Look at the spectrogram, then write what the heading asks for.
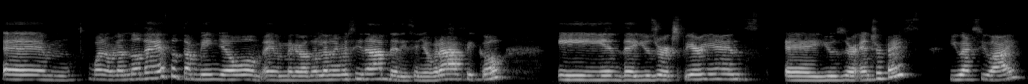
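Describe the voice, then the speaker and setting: A woman's voice: a little high, unhurried. Hesitant young woman, muffled podcast sound. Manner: hesitant, many fillers and restarts. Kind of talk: casual personal introduction. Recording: dull lo-fi podcast audio.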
